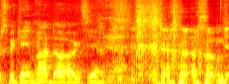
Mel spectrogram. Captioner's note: laughs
